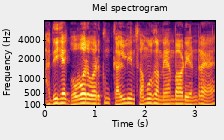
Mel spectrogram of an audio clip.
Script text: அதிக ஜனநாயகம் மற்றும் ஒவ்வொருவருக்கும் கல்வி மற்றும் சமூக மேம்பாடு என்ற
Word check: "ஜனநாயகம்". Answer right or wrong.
wrong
